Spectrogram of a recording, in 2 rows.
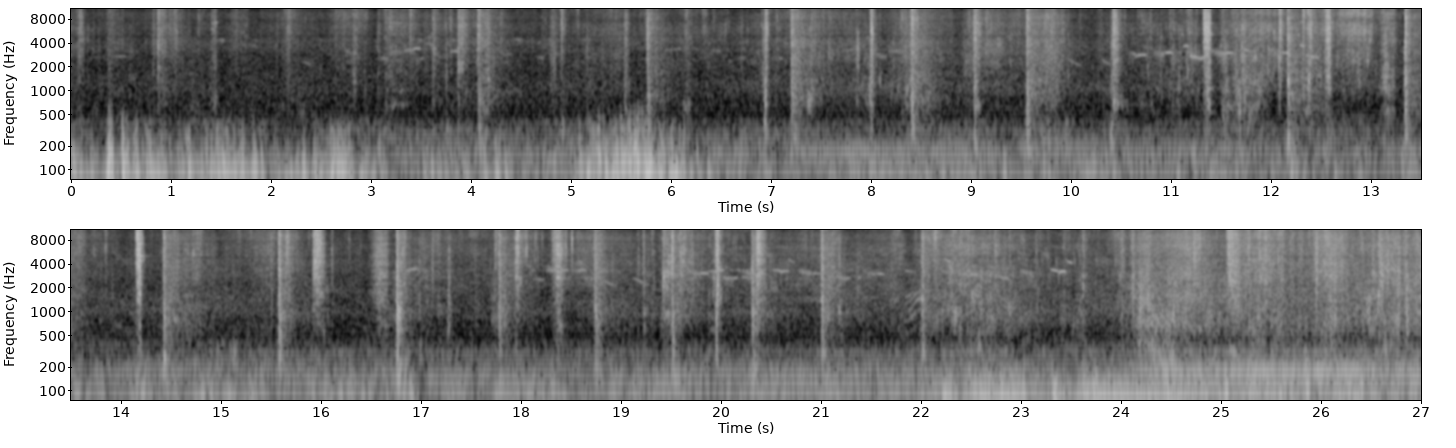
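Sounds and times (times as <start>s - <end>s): wind on microphone: 0.0s - 6.6s
digging knocks and scrapes: 3.1s - 27.0s.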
